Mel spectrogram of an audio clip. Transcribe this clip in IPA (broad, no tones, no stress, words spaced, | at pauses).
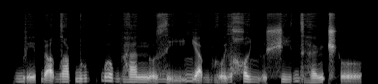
bḛɓḛdˤɨ ɓupɓobʱano̰ zḭʎa̰ bʱo̰lʲχoʎo̰ ʃi dʱɐɳt͡ʃʼo̰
